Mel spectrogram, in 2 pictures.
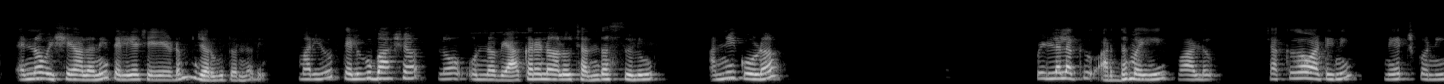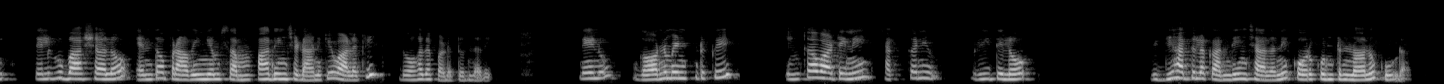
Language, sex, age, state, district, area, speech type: Telugu, female, 45-60, Telangana, Medchal, rural, spontaneous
